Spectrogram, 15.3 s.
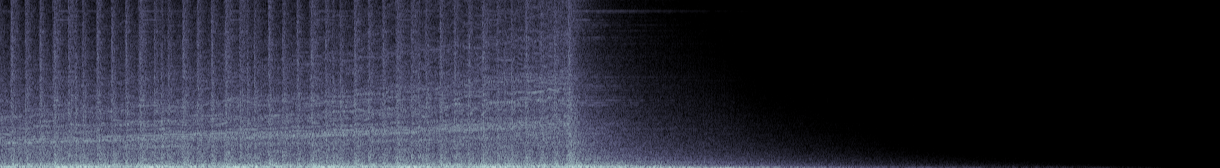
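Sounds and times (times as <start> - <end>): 
drums building: 0.0 - 11.0.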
